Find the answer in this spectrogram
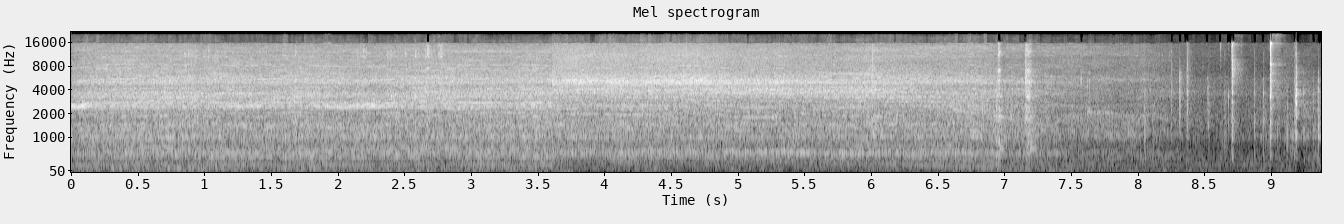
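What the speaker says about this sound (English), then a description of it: "All of our herbs and our veggies, our dried spices, everything going together. Blend it all up." A close, loud blender whirs steadily while blending herbs, vegetables and dried spices for a cheese spread, then winds down near the end with a few clicks and knocks.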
